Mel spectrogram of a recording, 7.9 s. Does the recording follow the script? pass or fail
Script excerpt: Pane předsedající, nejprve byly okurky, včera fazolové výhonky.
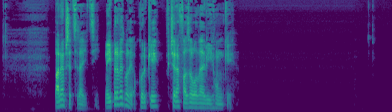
pass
